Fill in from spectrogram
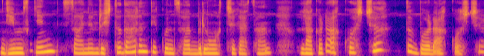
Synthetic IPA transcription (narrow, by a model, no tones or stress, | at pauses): d̪ʲʱimskinʲsaːnʲɐnɾiʃt̪ɐd̪aːɾɐnt̪ekunsaːt̪̚bɾjõːt̪̚t͡ʃʰiɡat͡sʰaːn | lakɐʈakkɔst͡ʃʰi | t̪ɨbəɽa̰kkɔst͡ʃʰi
